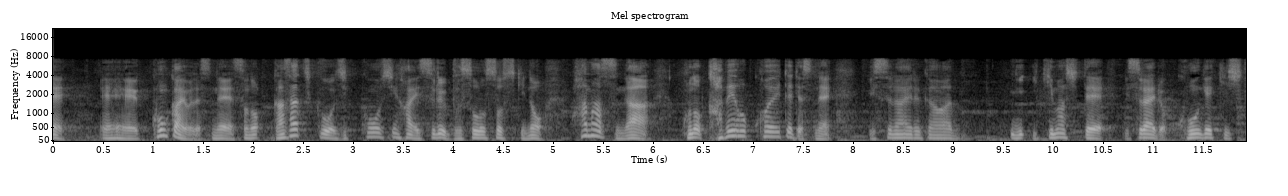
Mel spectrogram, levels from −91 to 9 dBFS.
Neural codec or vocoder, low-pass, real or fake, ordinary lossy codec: vocoder, 44.1 kHz, 80 mel bands, Vocos; 7.2 kHz; fake; none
